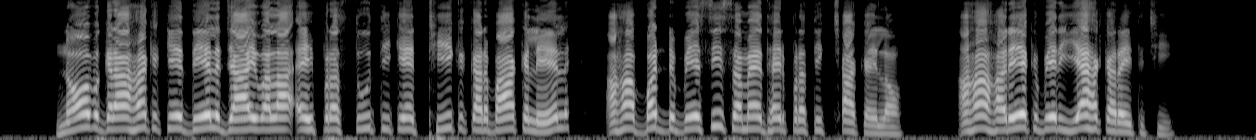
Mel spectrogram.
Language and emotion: Maithili, disgusted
